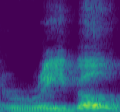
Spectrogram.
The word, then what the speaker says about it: Ribo: LinkedIn look for my name last name REO REO is spelled r i b as in boy o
